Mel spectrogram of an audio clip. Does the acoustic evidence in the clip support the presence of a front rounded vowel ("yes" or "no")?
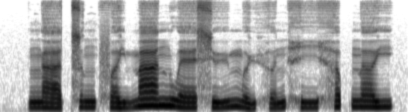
yes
